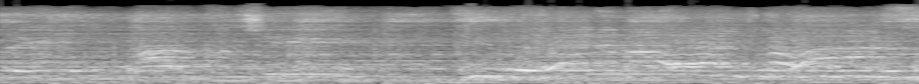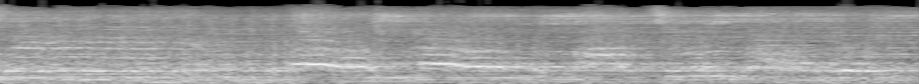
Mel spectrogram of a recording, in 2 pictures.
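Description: Live pop-rock band with a female lead vocalist singing through the PA, holding long, gliding notes over electric guitar, drums and keyboards.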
